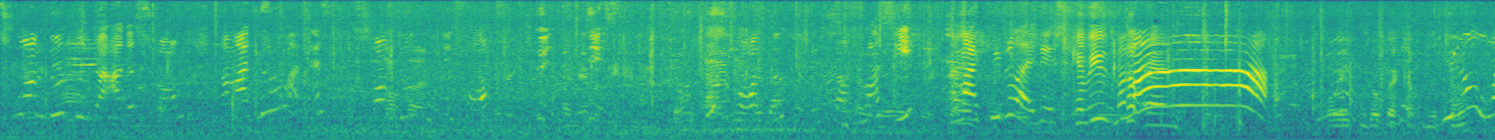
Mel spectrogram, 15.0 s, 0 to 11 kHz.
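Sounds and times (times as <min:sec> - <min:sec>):
low steady rumble of traffic: 0:00.0 - 0:14.9
several voices talking in a busy public place: 0:00.0 - 0:14.9
walking outdoors through a busy public place: 0:01.5 - 0:14.5.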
